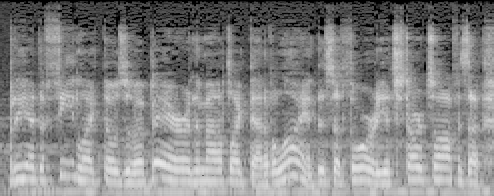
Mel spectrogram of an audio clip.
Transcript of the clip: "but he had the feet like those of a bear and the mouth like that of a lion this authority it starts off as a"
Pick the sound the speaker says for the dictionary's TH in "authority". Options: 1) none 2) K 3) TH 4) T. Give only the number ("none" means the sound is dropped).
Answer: 3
